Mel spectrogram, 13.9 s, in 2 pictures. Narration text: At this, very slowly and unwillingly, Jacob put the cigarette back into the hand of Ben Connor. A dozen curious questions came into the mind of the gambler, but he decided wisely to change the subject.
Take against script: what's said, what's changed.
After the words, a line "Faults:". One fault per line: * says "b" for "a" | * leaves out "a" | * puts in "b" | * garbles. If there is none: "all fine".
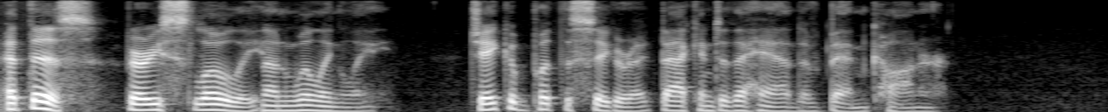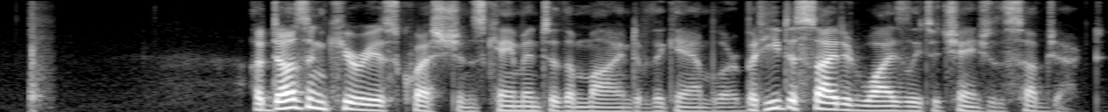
At this, very slowly unwillingly, Jacob put the cigarette back into the hand of Ben Connor. A dozen curious questions came into the mind of the gambler, but he decided wisely to change the subject.
Faults:
* leaves out "and"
